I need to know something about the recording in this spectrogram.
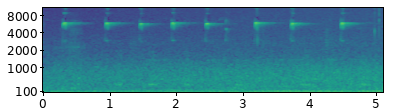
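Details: Squirrel in Canada, loud though small, calling during a vanlife stop: a sharp high chirp repeated about every half second, each note sliding slightly downward, steady rhythm over faint background hiss.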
